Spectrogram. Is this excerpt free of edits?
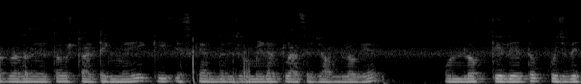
yes; 0 cuts

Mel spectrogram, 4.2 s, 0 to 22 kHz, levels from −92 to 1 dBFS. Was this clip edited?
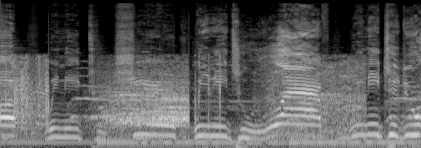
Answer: yes; 1 cut; at 1.9 s

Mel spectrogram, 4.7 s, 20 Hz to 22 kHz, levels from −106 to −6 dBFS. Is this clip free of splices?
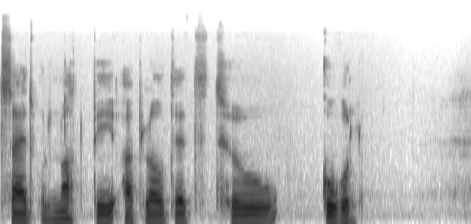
yes; 0 cuts

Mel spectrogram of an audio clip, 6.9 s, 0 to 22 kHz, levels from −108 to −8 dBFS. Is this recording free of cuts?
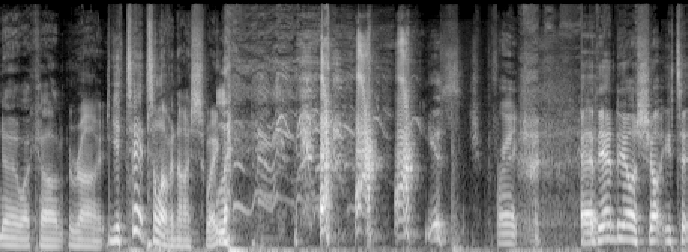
no; 2 cuts; at 1.0 s, 5.8 s

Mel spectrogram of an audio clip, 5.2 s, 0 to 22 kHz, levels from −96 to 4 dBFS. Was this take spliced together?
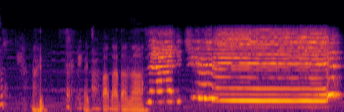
yes; 1 cut; at 3.8 s

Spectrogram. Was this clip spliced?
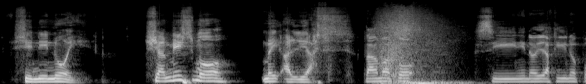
yes; 1 cut; at 3.5 s

